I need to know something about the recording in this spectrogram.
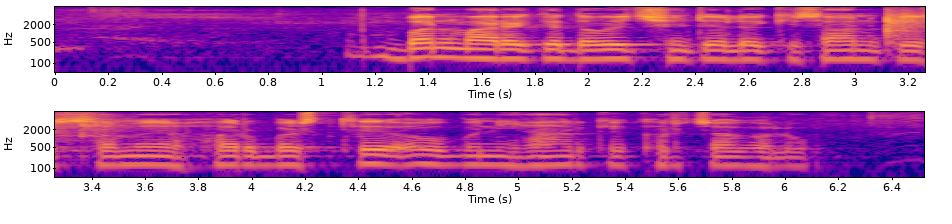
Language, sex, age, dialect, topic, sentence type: Chhattisgarhi, male, 25-30, Northern/Bhandar, agriculture, statement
